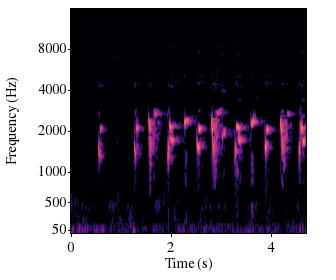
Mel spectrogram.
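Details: A brief quiet pause, then a yellow-vented bulbul bursts into 'gacor full ropel' song, a quick series of a dozen loud, gurgling, slurred chirps packed closely together.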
